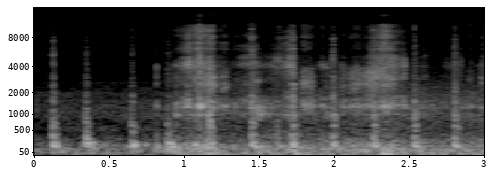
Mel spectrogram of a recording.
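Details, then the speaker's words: 2008 Chevrolet Impala: rapid, even clicking from behind the dash, about four a second, from a failing HVAC blend door actuator, to be replaced. "coming from back up in here um i've changed these out before what they are is a blend door actuator"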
